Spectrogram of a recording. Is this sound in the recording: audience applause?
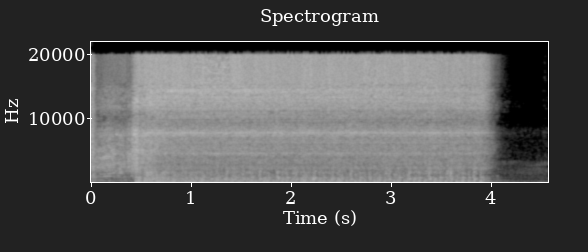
no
